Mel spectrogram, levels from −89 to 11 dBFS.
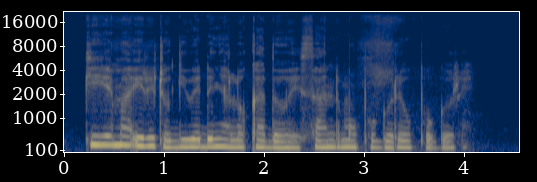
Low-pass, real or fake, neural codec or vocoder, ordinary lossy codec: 19.8 kHz; real; none; none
